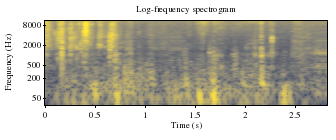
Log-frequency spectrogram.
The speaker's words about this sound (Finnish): Tältä se kuulostaa, kun sitä sheikkaa. Myös shampoapullolta.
